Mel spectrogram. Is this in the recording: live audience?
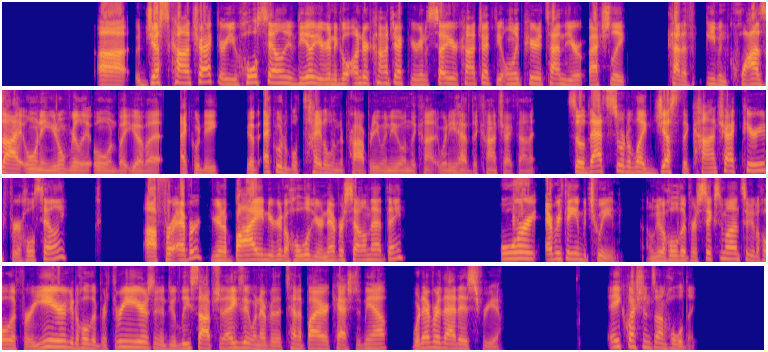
yes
